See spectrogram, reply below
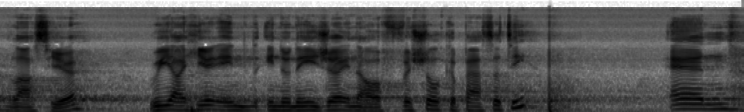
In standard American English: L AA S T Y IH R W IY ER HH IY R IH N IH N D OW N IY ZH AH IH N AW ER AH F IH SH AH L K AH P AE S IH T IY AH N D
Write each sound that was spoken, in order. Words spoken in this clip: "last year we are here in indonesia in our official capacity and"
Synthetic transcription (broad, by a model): L AA S T Y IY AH W IY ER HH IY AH IH N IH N D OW N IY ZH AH IH N AW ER AH F IH SH AH L K AH P AE S IH T IY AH N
